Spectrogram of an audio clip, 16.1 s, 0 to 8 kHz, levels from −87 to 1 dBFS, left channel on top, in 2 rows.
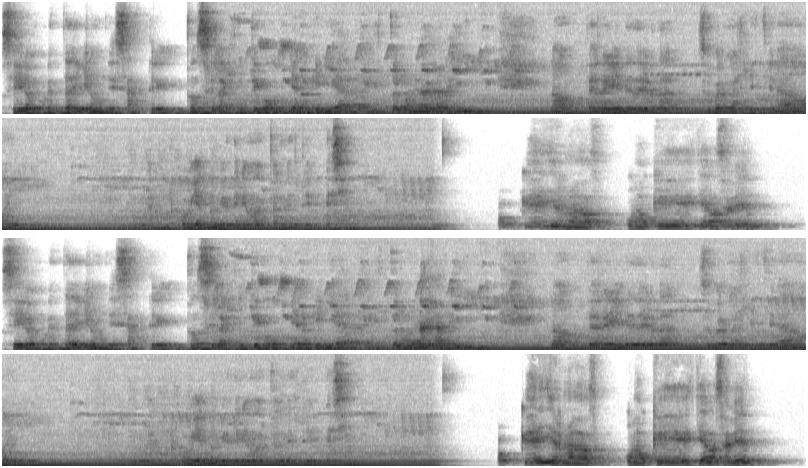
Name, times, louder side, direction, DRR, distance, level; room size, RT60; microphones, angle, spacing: voice 1, 0.0-8.7 9.2-11.6, equal, 30° left, -2 dB, 0.6 m, -21 dB
sound 1, 2.0-12.4, right 2 dB, 20° right, 0.6 m, -25 dB
voice 2, 13.0-14.0 14.3-15.5, right 4 dB, 75° right, 5 dB, 0.3 m, -22 dB
2.5 x 2.1 x 2.7 m, 0.82 s
head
